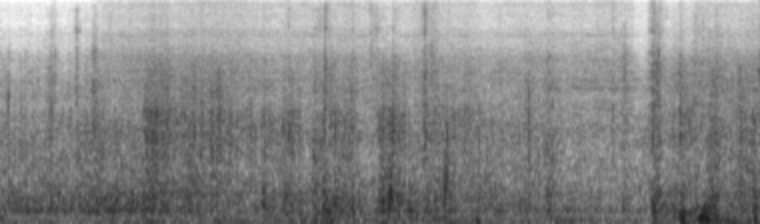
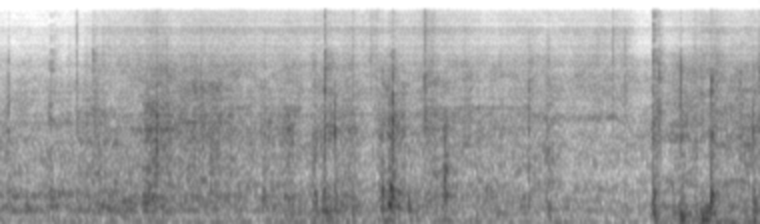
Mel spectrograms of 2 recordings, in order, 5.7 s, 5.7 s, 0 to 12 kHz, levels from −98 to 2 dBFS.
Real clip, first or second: first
